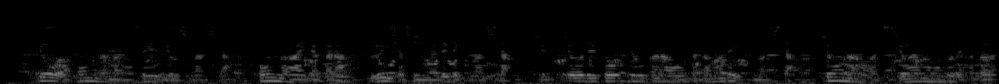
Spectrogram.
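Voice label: male, live recording; SiSEC11; underdetermined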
